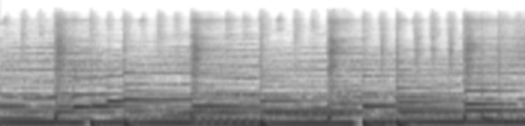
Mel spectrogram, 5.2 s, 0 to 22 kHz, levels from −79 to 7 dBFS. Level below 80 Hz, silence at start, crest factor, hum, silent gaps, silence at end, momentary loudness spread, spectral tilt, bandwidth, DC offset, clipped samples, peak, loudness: -26 dBFS; 0 s; 12 dB; none; none; 0 s; 2 LU; -6 dB/octave; 16 kHz; under 0.1%; under 0.1%; -6 dBFS; -19 LUFS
